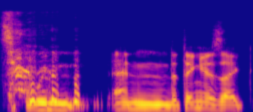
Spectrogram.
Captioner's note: laughs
